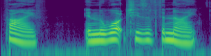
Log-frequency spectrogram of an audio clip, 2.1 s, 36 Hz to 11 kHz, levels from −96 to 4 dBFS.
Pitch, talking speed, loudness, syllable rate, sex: 170 Hz, 200 wpm, -20 LUFS, 6.5 syllables/s, female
